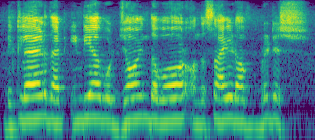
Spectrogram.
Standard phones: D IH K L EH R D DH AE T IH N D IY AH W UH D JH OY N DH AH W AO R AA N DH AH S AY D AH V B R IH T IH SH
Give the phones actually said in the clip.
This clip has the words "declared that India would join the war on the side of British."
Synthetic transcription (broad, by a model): D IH K L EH R D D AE T IH N D IY AH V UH D JH OY N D AH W AO R AA N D AH S AY D AH V B R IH T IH SH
